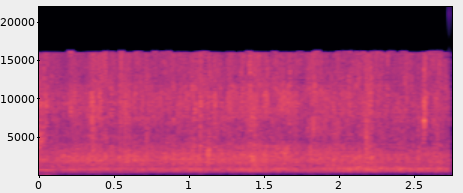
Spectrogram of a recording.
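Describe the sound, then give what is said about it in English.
An audience claps together as a clap offering to Jesus, a steady, dense wash of applause, many hands beating at once with a bright crackling texture that holds level throughout, no voices standing out. “Go on, give him a clap offering.”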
